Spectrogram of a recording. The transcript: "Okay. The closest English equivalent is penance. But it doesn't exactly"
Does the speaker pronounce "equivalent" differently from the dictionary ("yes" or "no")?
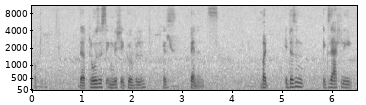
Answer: no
